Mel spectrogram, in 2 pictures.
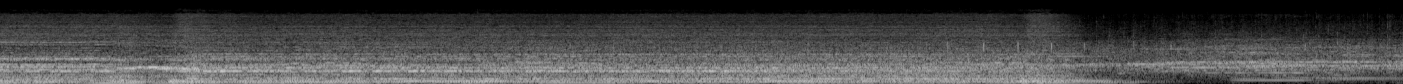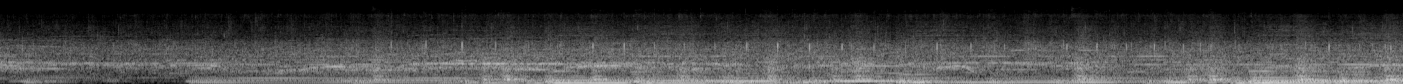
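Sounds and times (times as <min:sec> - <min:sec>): gospel choir holding a chord: 0:00.0 - 0:28.0.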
